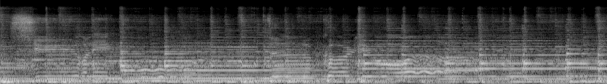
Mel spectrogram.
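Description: Live band music from acoustic guitar, keyboard, double bass and drum kit, with a singer's wavering held notes about half a second in and again about four seconds in.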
